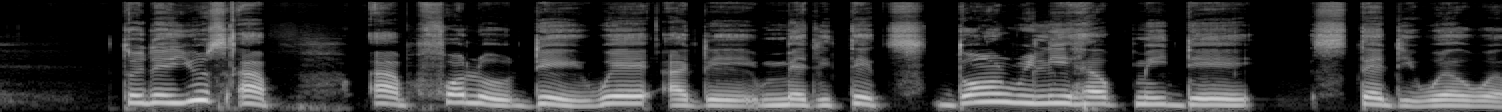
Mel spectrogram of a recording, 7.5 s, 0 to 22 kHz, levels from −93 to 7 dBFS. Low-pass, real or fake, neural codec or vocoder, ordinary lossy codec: none; real; none; none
